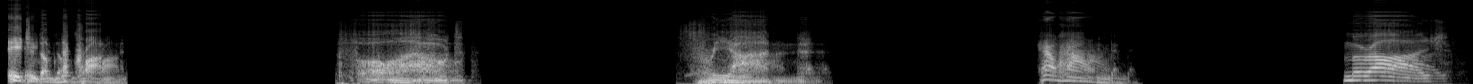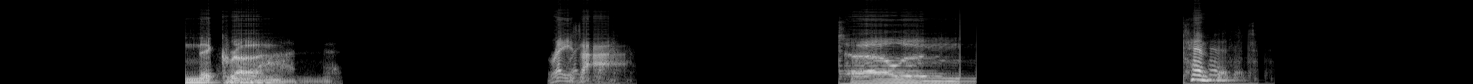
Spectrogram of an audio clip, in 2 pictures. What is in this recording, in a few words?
Announcer, Voices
